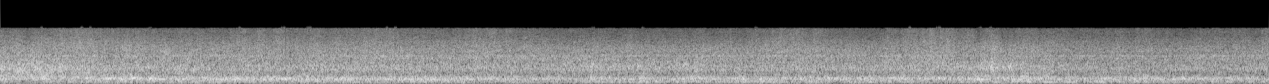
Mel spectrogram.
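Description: Passenger express train running at high speed, heard from an open coach doorway: a steady, loud rush of wind and wheel-on-rail noise.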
